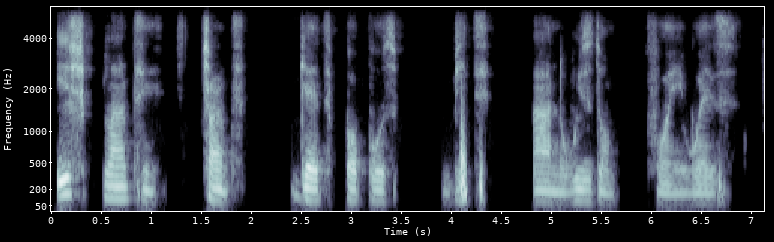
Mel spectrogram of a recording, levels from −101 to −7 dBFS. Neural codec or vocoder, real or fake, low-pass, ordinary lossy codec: none; real; 5.4 kHz; Opus, 64 kbps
